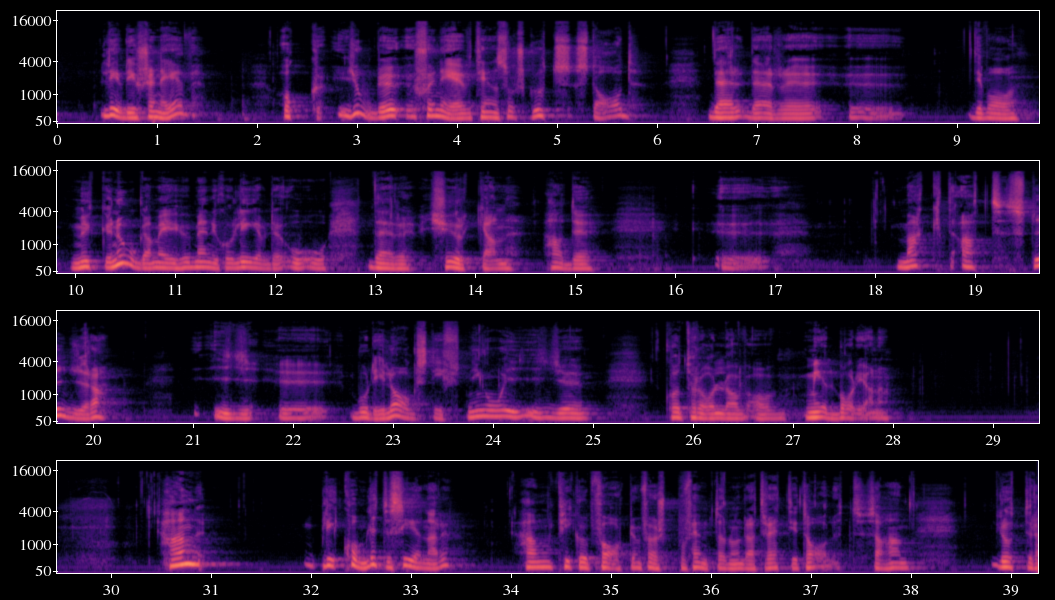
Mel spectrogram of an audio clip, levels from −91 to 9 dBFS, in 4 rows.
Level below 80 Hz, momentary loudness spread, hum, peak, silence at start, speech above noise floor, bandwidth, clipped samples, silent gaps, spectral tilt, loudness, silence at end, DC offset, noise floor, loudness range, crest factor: -68 dBFS; 16 LU; none; -10 dBFS; 0.45 s; 39 dB; 16 kHz; under 0.1%; none; -5 dB/octave; -31 LUFS; 0 s; under 0.1%; -69 dBFS; 6 LU; 22 dB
